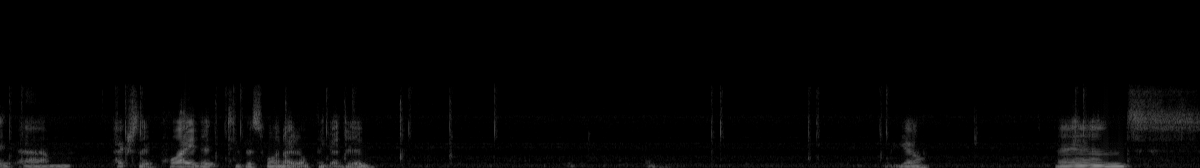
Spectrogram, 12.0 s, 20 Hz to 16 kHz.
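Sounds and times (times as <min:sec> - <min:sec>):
faint computer mouse clicks: 0:02.1 - 0:02.5, 0:03.2 - 0:05.1, 0:07.1 - 0:07.3, 0:08.0 - 0:09.0.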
